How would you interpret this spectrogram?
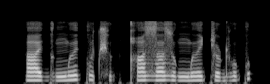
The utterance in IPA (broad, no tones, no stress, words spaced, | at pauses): aɪ̯ɡʌ ŋ͡mɯɪ̯kut͡ʃʰɯk qʰʌ zʌzu ŋ͡mɯɪ̯cuɖʱuk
